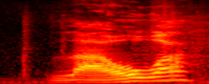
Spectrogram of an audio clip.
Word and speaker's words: Laowa: a micro lens, in the sense that this lens here, which is a, I can never pronounce this name, what is it, Laowa, L-A-O-W-A, cet objectif-là qui m'a été prêté par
